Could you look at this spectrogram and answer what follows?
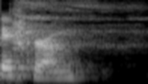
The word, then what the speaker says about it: Bikram: including Bikram yoga, Bikram. Did I say that right? I don't know if I did. – Bikram. Yep. Hot.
